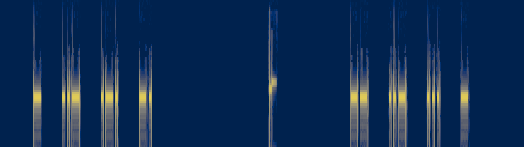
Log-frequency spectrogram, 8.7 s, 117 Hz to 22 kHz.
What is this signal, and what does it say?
Morse code, heard as a keyed tone, about 30 wpm, spaced as for 17 wpm, 700 Hz. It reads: TURN MUST
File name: course / 30:10wpm / 115 Lesson 19f - Letter w - Words 30wpm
